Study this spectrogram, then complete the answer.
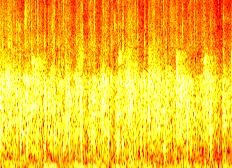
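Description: A studio audience at the Tanz o Maza comedy show claps loudly and continuously for an arriving guest, a dense, even wash of applause with no voices on top.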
